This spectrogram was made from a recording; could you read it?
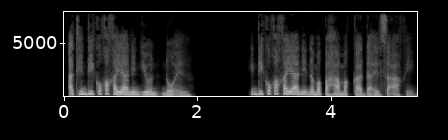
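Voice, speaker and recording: A woman voicing an anguished, fearful young wife in an audio drama, halting and repeating her words. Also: mid-range voice, lively intonation, a little mellow, no echo, studio quality. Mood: bitter, fearful. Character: anguished, fearful young wife, a former housemaid, self-sacrificing.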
